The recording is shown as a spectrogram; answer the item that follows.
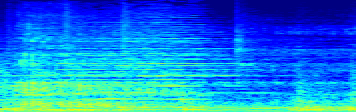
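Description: A big cat's roar sound effect, starting suddenly, laid over background music.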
